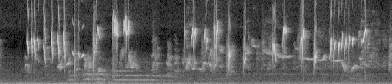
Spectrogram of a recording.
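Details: Olive-backed sunbird song played in daytime to make a kept bird answer. Dense bursts of high, sharp twittering are split by short gaps, and faint lower whistled tones come early.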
